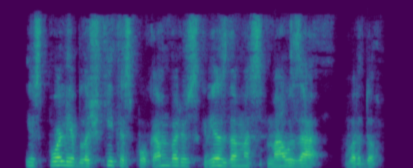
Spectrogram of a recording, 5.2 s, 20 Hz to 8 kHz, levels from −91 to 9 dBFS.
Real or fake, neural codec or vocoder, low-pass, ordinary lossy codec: fake; codec, 16 kHz, 4.8 kbps, FACodec; 7.2 kHz; AAC, 32 kbps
